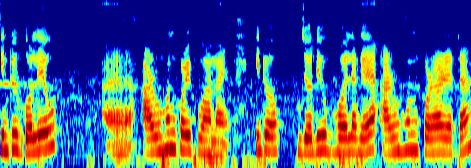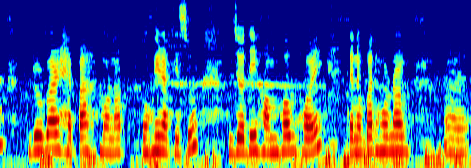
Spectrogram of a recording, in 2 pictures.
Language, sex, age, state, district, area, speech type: Assamese, female, 45-60, Assam, Dibrugarh, urban, spontaneous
